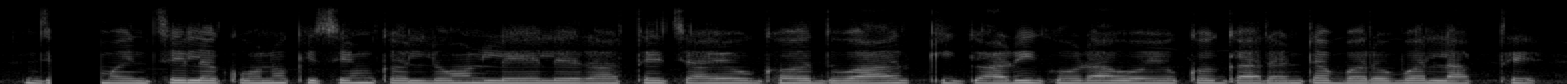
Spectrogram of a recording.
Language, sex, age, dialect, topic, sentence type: Chhattisgarhi, female, 18-24, Northern/Bhandar, banking, statement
